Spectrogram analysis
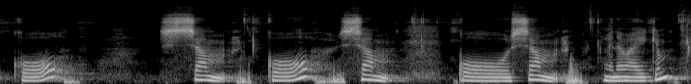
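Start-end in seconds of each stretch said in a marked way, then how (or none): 0.1-3.9 കോ and ഷം very slow and separate; slow syllables. Shown as a demonstration. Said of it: "syllable by syllable for children". 4.6-5.6 കോശം stretched slowly; slow word. Shown as a demonstration. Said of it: "joined slowly".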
